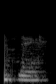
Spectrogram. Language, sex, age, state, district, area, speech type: Hindi, female, 30-45, Madhya Pradesh, Harda, urban, conversation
